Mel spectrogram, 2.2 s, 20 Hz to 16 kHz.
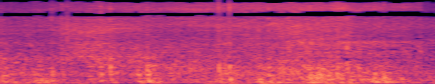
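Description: A 00 gauge Class 73 model locomotive running on the layout track: a steady rushing rumble with faint irregular clicks.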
